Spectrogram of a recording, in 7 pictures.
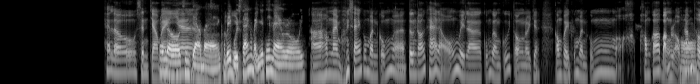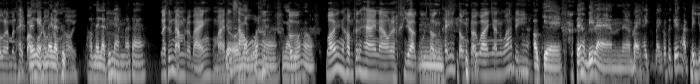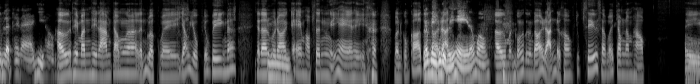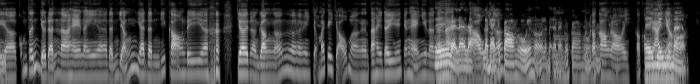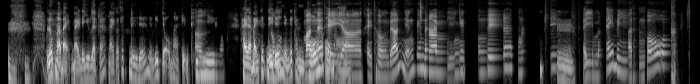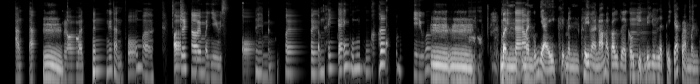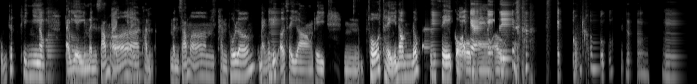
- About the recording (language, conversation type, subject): Vietnamese, unstructured, Bạn đã từng đi đâu để tận hưởng thiên nhiên xanh mát?
- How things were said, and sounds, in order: other background noise; laughing while speaking: "buổi"; tapping; chuckle; static; chuckle; background speech; laughing while speaking: "rồi bây"; chuckle; "cái" said as "ý"; chuckle; chuckle; mechanical hum; chuckle; chuckle; distorted speech; unintelligible speech; unintelligible speech; unintelligible speech; chuckle; unintelligible speech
